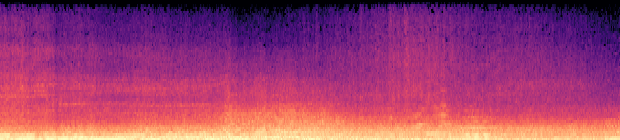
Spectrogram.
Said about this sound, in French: Écoutez cette moto qui passe.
